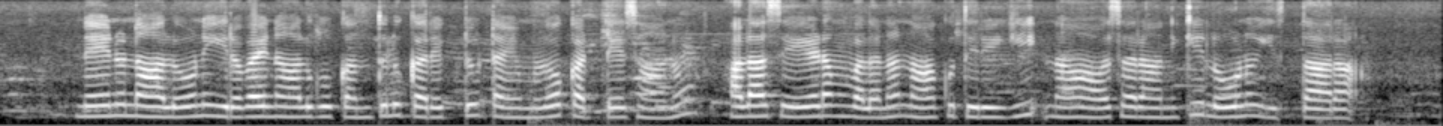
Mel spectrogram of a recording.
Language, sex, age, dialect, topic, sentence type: Telugu, female, 18-24, Southern, banking, question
